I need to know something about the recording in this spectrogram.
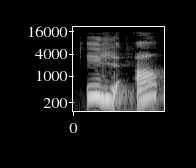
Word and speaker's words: il a: Il a, on ne va pas prononcer de cette façon parce qu'on doit faire la liaison, c'est-à-dire qu'on relie la consonne L avec la voyelle A. Et on dit il a.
